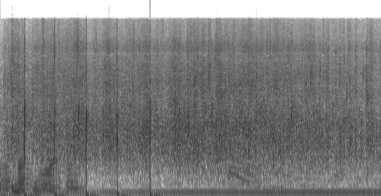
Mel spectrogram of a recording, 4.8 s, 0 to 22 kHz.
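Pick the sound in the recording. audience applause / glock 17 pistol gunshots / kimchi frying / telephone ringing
audience applause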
